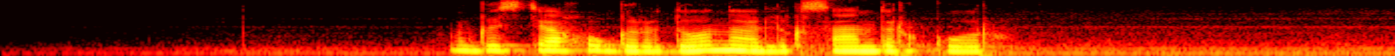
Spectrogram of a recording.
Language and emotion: Russian, neutral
